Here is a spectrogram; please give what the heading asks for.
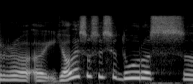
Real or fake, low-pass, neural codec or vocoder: real; 9.9 kHz; none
